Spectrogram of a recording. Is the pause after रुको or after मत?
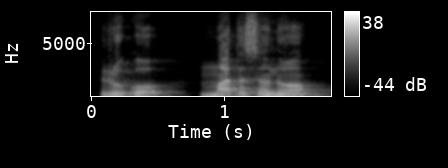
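after रुको. The pause comes right after रुको.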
